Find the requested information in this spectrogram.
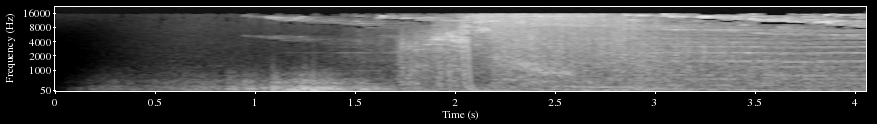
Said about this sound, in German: Es war nur eine Fingerübung für uns Hexen, so ein Gewitter. Aber für Blitze hatte ich schon immer eine Schwäche. So kraftvoll und zerstörerisch.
